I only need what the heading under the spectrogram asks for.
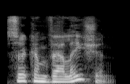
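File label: "circumvallation", British English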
